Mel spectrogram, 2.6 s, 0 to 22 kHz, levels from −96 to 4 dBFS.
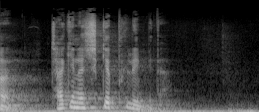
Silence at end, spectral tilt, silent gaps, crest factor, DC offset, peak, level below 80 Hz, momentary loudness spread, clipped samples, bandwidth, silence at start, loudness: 0 s; -4.5 dB/octave; none; 18 dB; under 0.1%; -10 dBFS; -36 dBFS; 23 LU; under 0.1%; 15 kHz; 0 s; -26 LUFS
